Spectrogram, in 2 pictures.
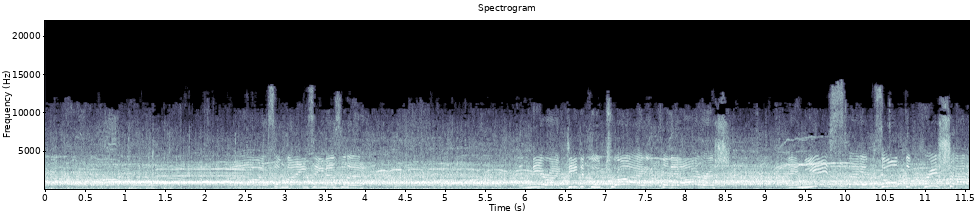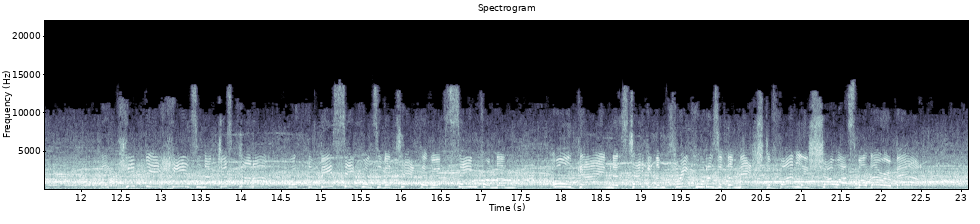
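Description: Stadium crowd cheering and shouting without a break for a try just scored, with scattered claps and many overlapping voices.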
